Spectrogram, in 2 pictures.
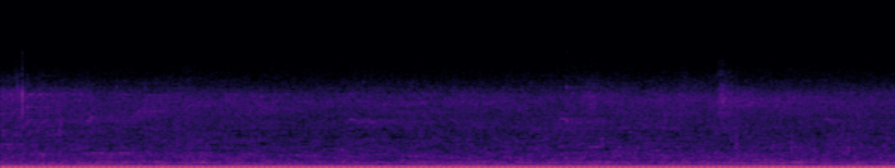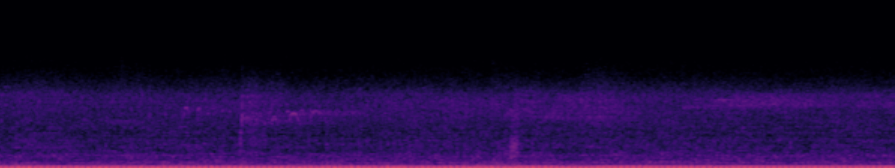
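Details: Steady low engine rumble from a vehicle fills the recording, with faint broadband hiss above and no animal voices.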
